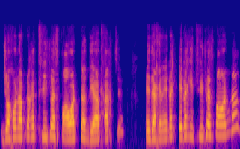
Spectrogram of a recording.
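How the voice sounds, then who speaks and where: A man's voice: very high-pitched, very fast, no room sound. A young man teaching an online university lecture over a video call. He stammers, repeats his questions and quizzes his students. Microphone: computer mic on a video call.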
